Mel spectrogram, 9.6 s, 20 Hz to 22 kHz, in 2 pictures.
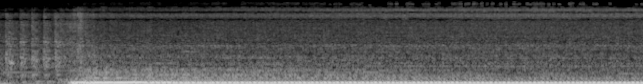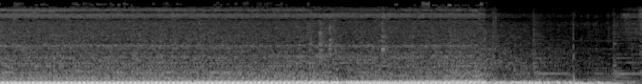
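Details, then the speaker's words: Manual Ford Mustang GT with 7,000-mile engine during rebuild: fires and holds strong even rev, deep steady V8 rumble, no knocks or pulley noise, sounds like a raw beast; some hoses still need changing; normal engine revving. "It looks pretty, but it sounds even better, John. Oh yeah. Sounds like a raw beast, boy. No problems with this engine."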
